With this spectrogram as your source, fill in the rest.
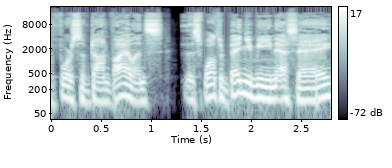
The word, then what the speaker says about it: Benjamin: Kirk put the force of non-violence this Walter benjamine essay spelled Benjamin pronounced benjamine was I believe the first thing that she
